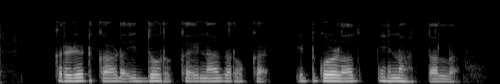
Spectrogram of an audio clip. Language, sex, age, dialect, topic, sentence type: Kannada, male, 18-24, Northeastern, banking, statement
